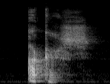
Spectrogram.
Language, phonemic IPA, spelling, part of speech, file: Dutch, /ˈɑkərs/, akkers, noun, Nl-akkers.ogg
- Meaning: plural of akker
